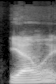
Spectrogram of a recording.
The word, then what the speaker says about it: Yahowah: Yahowah is the Almighty's proper designation, pronounced as instructed in his Torah, which he's writing inside of us.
